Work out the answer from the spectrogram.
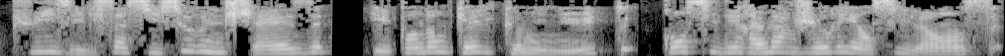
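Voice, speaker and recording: A woman narrating a historical storybook in a steady, measured reading voice. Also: fairly high pitch, no room sound, lo-fi sound.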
